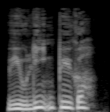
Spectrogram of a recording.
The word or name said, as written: violinbygger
